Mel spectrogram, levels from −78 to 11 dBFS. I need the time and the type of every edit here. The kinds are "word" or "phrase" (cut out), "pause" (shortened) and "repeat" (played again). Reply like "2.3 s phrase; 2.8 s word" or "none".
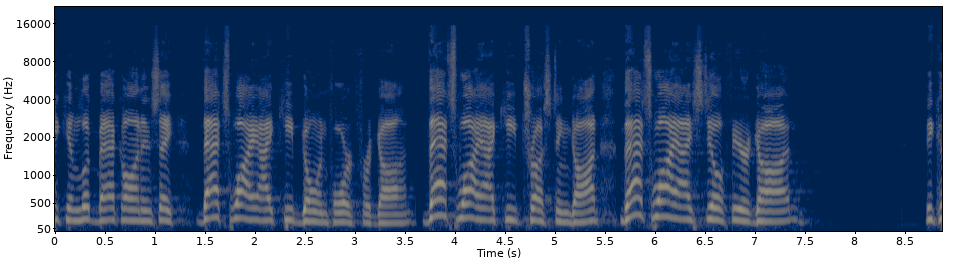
3.6 s pause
